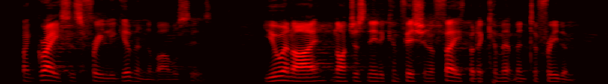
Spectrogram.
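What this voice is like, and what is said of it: Speaks with a noticeable accent. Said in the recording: “Keeping up with my accent?”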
